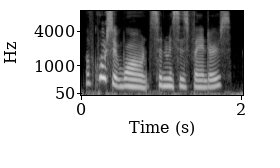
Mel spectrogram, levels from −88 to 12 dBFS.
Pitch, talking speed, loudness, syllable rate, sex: 220 Hz, 205 wpm, -17 LUFS, 5.0 syllables/s, female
